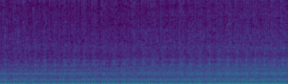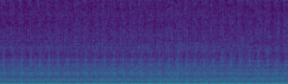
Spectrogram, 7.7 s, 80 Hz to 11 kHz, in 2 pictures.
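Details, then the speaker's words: 1957 VW Oval ragtop flat-four on Weber carbs, after fixing a leak and the idle issue: a low, steady chuffing idle about four beats a second, with no stumbles. Healthy idle. "So we corrected the leak, we corrected the issue, the idle issue, and it's working really, really well."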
